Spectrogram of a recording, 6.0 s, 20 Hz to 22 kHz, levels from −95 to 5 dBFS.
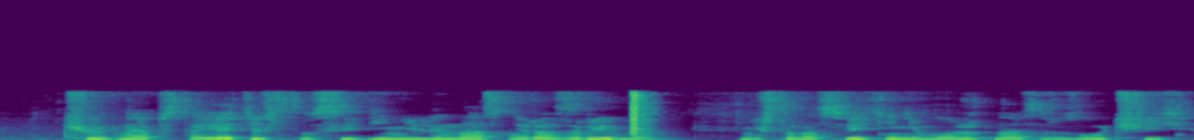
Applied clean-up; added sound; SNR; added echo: classical method WPE with log-MMSE.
